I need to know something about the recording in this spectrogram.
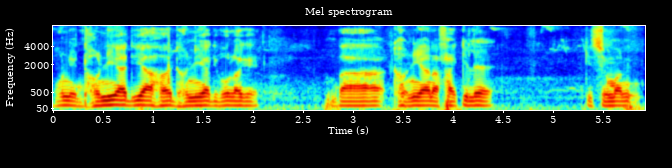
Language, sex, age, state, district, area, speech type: Assamese, male, 60+, Assam, Dhemaji, rural, spontaneous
